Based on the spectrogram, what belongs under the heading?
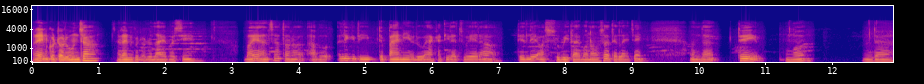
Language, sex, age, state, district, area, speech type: Nepali, male, 18-30, West Bengal, Kalimpong, rural, spontaneous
